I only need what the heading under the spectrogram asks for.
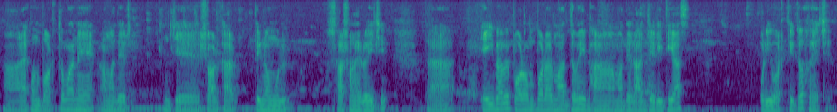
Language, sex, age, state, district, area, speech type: Bengali, male, 30-45, West Bengal, Darjeeling, urban, spontaneous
